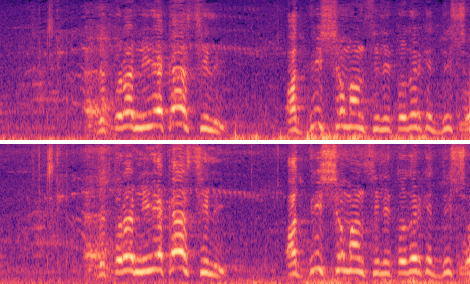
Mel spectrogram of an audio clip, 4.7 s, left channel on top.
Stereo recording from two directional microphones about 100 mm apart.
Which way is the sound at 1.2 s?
15° left (ahead or behind).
